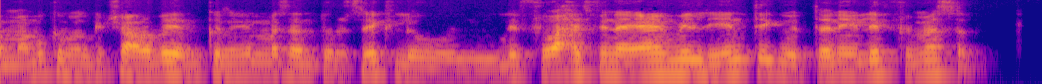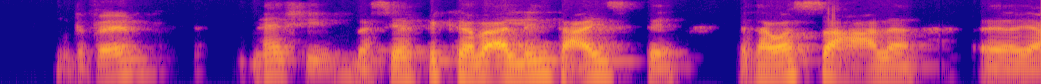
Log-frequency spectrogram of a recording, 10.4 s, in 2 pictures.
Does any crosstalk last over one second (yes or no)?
no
